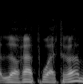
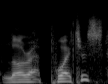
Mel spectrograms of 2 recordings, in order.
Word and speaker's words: Laura Poitras: Euh, d'une madame qui s'appelle euh, Laura Poitras, ou en français Laura Poitras, mais elle prononce vraiment Laura Poitras.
